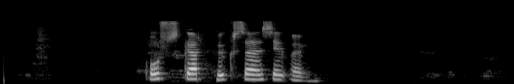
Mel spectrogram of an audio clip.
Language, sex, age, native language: Icelandic, female, 30-39, Icelandic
